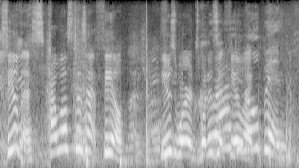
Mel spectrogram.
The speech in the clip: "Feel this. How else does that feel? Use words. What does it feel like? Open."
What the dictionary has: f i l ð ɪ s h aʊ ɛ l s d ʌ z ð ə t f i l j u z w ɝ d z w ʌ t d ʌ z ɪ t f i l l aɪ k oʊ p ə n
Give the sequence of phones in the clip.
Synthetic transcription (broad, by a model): f i l ð ɪ s h aʊ ɛ l s d ʌ z ð ə t f i l j u z w ɝ d z w ʌ t d ʌ z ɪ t f i l l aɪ oʊ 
